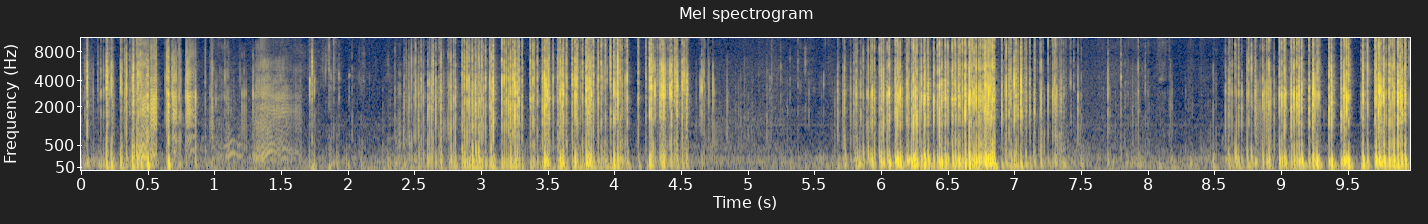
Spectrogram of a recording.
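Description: A black leather belt, a flat solid strap folded into loops, is squeezed and rubbed with the fingertips, giving quiet, bright creaking and crackling. The sound comes in swelling waves separated by near-silent pauses.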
